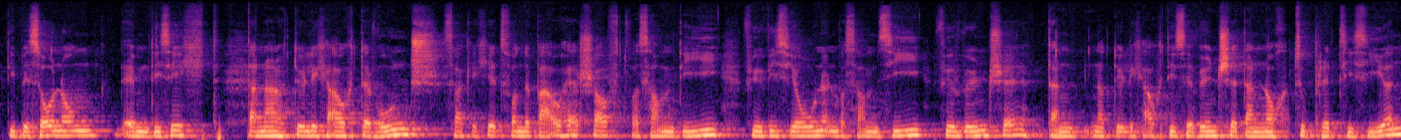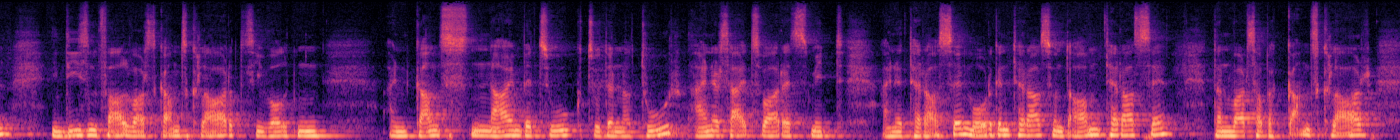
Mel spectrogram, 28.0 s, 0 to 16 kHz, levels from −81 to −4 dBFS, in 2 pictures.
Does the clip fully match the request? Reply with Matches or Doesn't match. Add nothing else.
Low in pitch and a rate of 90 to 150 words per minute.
Matches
